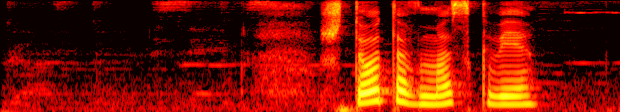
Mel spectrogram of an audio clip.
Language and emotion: Russian, neutral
